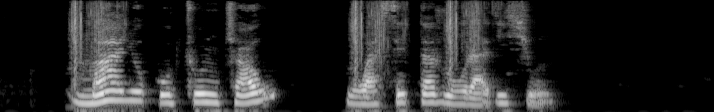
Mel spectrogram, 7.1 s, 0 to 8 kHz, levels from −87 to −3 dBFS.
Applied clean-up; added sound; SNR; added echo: classical method WPE with log-MMSE.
